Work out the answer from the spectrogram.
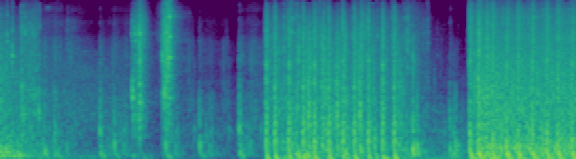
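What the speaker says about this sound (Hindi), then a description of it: "हमारे रेड टीम के प्लेयर काफ़ी जोश में फायर करते हुए" Rapid automatic gunfire from a video game battle crackles in dense bursts, with short gaps and single shots at first, then long sustained loud volleys near the end.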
